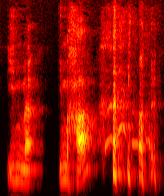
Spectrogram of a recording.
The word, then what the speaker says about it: MRA: And this NGO is Mobilizing for Rights Associates, or MRA, or I can pronounce it as well, IMRA, which means woman in Arabic.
